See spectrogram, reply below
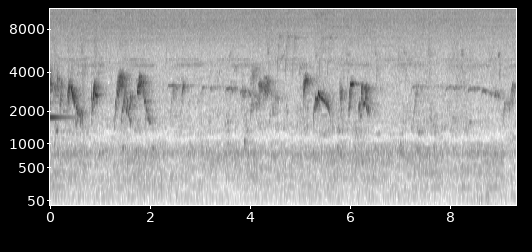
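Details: Red-whiskered bulbul singing as a trapping decoy to draw in wild birds, 7 April 2019: loud, clear warbled phrases of quick up-and-down slurred notes, delivered in clusters roughly every second, over faint steady hiss.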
